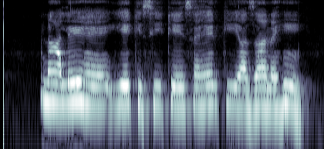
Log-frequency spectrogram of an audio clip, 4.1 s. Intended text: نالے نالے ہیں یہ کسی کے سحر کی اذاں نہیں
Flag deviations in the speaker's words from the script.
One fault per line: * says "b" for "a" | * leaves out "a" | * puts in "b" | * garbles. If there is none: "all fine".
* leaves out "نالے"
